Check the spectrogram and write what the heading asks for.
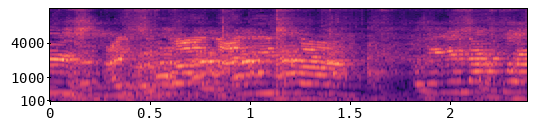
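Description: A group of young people's voices talking and calling out over one another, with a short lull near the end.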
